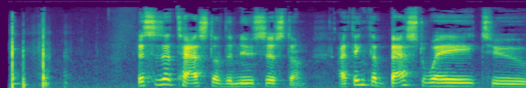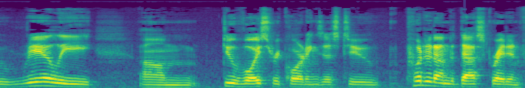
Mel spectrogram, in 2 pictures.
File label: Test of Voice Recorder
